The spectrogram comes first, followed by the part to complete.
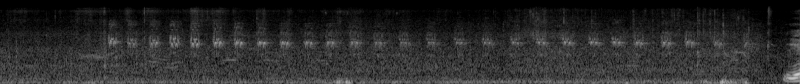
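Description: A bird calling an even series of short, high chirps, about five a second, starting about a second in.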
